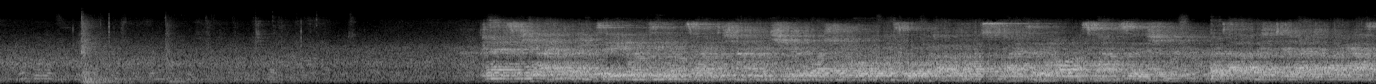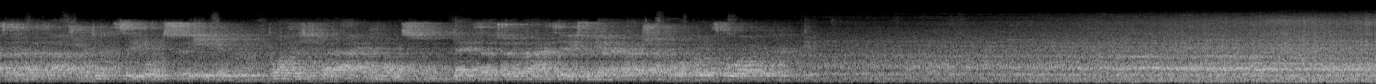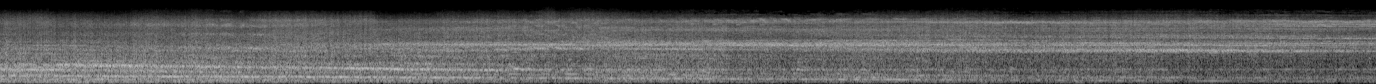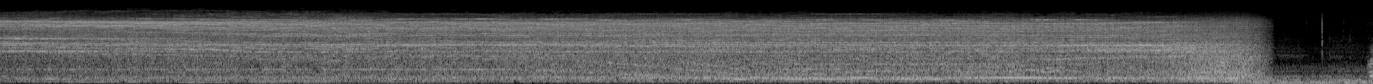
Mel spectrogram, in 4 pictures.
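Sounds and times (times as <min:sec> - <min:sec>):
electric train slowing: 0:18.0 - 0:55.0.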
